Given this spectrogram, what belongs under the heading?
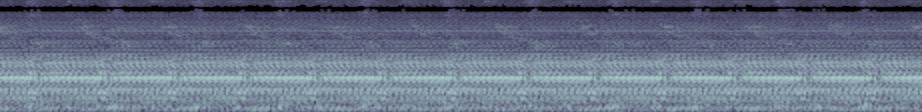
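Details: Test tibia/fibula (lower-leg) MRI scan in a controlled environment with a GE high-definition lower-extremity coil: loud, steady, rapidly repeating buzzing and knocking; normal MRI scanner acoustic noise.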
